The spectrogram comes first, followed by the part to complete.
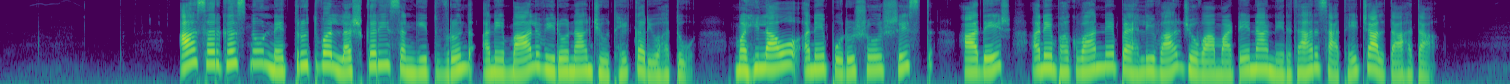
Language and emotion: Gujarati, neutral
